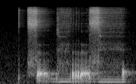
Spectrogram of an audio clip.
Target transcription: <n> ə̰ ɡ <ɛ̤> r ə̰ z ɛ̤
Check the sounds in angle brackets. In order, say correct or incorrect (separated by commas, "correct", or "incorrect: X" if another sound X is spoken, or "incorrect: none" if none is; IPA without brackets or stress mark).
incorrect: t͡s, incorrect: æ̤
